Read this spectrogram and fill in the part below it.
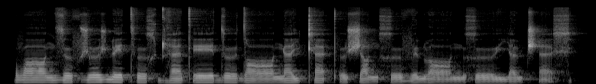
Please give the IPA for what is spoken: β ɑː ŋ z ɵ f ʒ ɵː ʒ ɳ e tʰ ɵ x ɖʱ æ tʼ eː d ɵː d ɑː ŋ æ j kʰ æ ʔ pʼ ɵ ʃ ɑ ŋ x ɵ v e ɳ ɭ ɑː ŋ ɵ x ɵː j æ ɳ t͡ʃʼ æ x

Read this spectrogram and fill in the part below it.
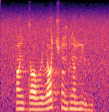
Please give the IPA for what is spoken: ɔ̃ ʎ d ɔ β ɯ l ɔ cʰ ũ ɡ ʎ ɔ̃ mʲ u ʎ

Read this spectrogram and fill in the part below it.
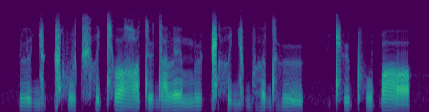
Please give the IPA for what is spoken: l y ɟ ʉ ǁʰ u t͡ʃʰ ə cʰ ɤ ʁ ɑ t ʉ d a l e m ʉ ǁʰ ə ɟ ʉ bʱ ə dʱ ʉ | cʰ y pʰ u ɓ ɑ

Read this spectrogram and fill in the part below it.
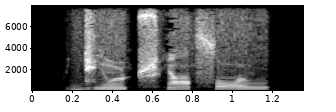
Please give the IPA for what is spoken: d͡ʑ ũ ʈ͡ʂʰ ĩ sˤ u

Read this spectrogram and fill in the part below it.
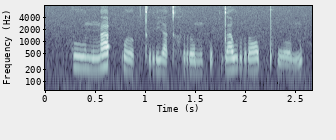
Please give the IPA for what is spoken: k uː˧ n ŋ a˥˩ ʔ p ɤː˨˩ k̚ t r i˨˩ a̯ kʰ r o˧ m ʔ u˥˩ k̚ d a˥˩ w r ɔː˦˥ p̚ kʰ w o˩˦ n

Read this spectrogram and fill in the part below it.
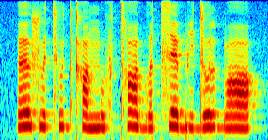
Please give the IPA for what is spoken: ɜ sʷ ɛ tʰ u d kʰ ɑ ŋʷ ɑ xʷ tʰ ɑ ɡʷ ɑ t͡s ɛ b i d o l b ɑ

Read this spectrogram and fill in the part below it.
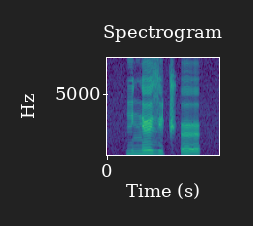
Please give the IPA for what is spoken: i n ɛ z ɪ t͡ʃʼ œ

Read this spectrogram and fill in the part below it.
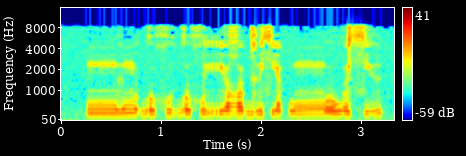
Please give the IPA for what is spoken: mː ɨ m ɵ ɡʷ e xʷ i ɡʷ e xʷ ɨ rʲ ɵ ʁ ɵ ɡ ɨ sʲ a p u mː o w ɵ sʲ ɨ

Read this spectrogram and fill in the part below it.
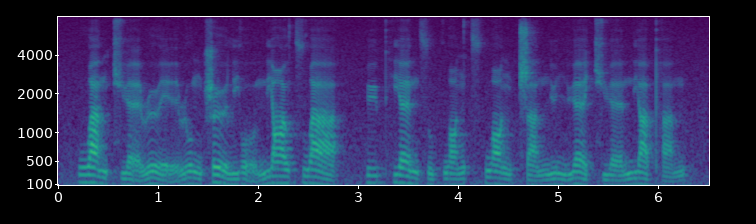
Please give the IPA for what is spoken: w a˥˨ n t͡ɕ ɥ ɛ̰˨˩ ɻ ɻ̩˥˨ ḛ˨˩ ɪ̯ ɻ ʊ˥˨ ŋ ʂ ɻ̩˥˨ l j o̰˨˩ ʊ̯ n̪ j ɑ˦ ʊ̯ t͡s w ä˥˨ | y˦ pʰ j ɛ˥˨ n s u˩ k w ɑ˨˦ ŋ t͡sʰ w ɑ˥˨ ŋ ʈ͡ʂ a˨˦ n y˥˨ n ɥ ɛ˥˨ t͡ɕ ɥ ɛ˨˦ n̪ j ä˥˨ pʰ a˨˦ n

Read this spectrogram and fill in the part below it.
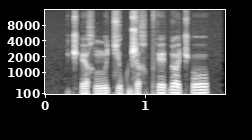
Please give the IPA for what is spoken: t͡ʃʼ e˨ χ ŋ ʊ˨˦ t͡ɕ o˨ p ɖ͡ʐ i˧ χ pʰ e˦ ɗ ʌ˦˨ t͡ʃʼ o˦

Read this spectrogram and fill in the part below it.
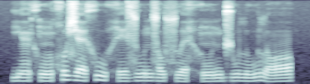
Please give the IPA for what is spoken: j ɛ̃ x ũ χʷ ɯ ʑ ɛ x u h e z u n z ɔ sʷ ɛ h ũ n d͡ʒ u l u l ɔ

